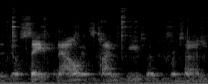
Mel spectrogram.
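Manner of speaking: plain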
